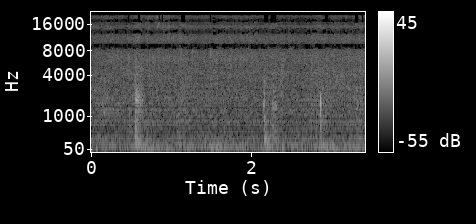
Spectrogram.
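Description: Tomatoes, onions and garlic stirred in a pan: a soft continuous sizzle with a few faint scraping clicks from the stirring spoon, quiet and close, with no talking.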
